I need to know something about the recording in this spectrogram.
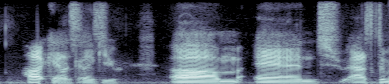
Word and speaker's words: Jaquez: Yes, and there was a little bit of audio basically around Tatum was talking to the rookie Vasquez or whatever. I'm not pronouncing that right. Jaquez, thank you.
